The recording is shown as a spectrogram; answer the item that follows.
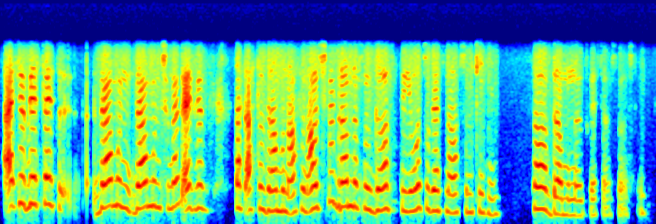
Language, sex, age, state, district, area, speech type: Kashmiri, female, 45-60, Jammu and Kashmir, Ganderbal, rural, conversation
